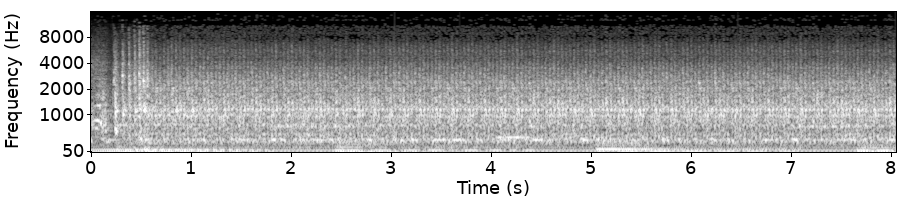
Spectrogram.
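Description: Tractor engine running steadily, a low, rapid chugging rumble.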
